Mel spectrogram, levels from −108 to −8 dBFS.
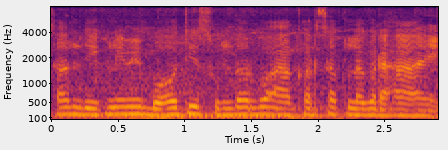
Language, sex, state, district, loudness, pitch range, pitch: Hindi, male, Bihar, Araria, -32 LUFS, 165-185 Hz, 175 Hz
